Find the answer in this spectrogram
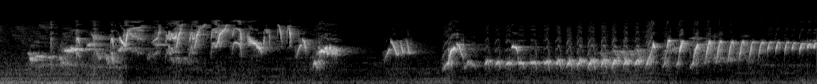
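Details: White-rumped shama in long rolling ngerol song: a jumble of varied whistles and sharp notes, a brief pause, then a long rapid trill of even notes that steps up in pitch near the end.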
